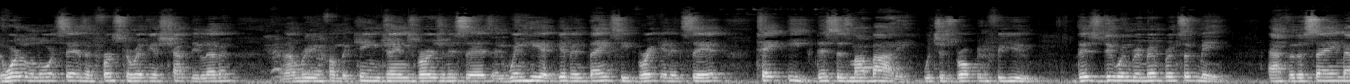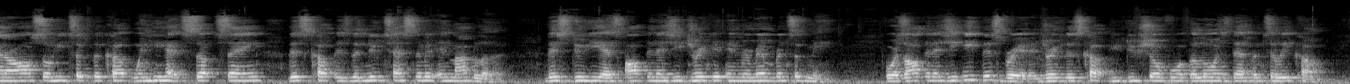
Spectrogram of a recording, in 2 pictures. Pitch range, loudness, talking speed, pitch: 155-175 Hz, -14 LUFS, 240 wpm, 165 Hz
